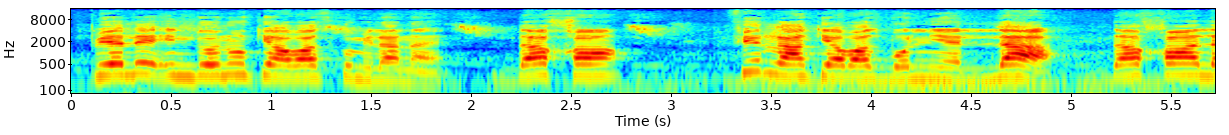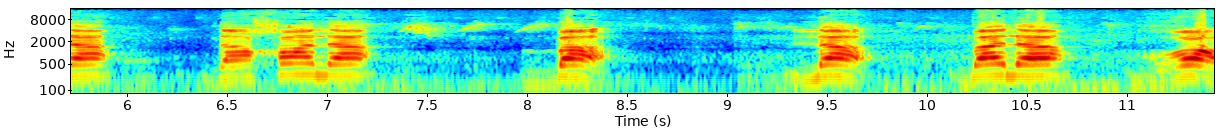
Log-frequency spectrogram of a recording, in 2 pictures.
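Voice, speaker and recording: High-voiced man teaching slow reading drills. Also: a bit bright. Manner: patient, repeats each word slowly several times. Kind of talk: spelling-and-reading lesson.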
